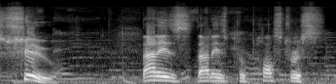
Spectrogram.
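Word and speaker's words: choux: I've lived my entire life not knowing that chalk is pronounced shoe.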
